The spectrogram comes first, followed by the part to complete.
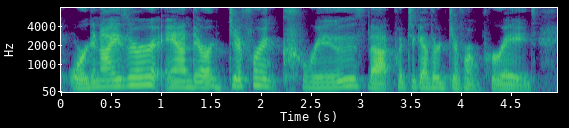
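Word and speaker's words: krewe: Now, crews are the people that make up the parade, and it's spelled K R E W E. K R E W E. Yeah. Not C R E W like you would think.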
